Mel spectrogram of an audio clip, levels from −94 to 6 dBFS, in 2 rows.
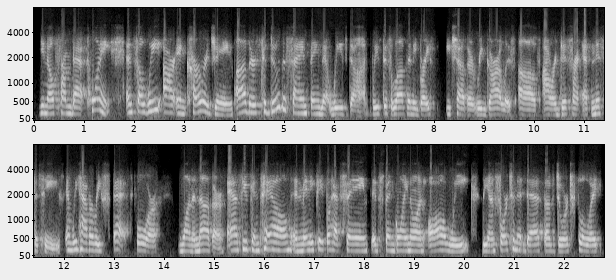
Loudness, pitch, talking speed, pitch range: -15 LUFS, 180 Hz, 160 wpm, 165-195 Hz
